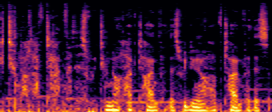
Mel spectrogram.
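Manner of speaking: rapid, whispered muttering under the breath. Voicing a character impatient about the delay: muttering under his breath. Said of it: "mutter under his breath".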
